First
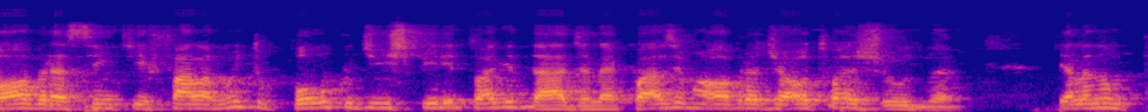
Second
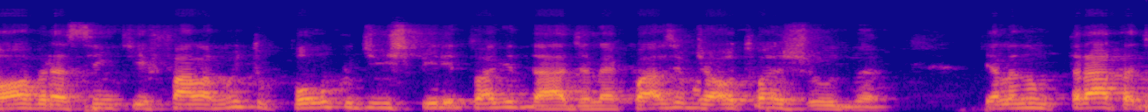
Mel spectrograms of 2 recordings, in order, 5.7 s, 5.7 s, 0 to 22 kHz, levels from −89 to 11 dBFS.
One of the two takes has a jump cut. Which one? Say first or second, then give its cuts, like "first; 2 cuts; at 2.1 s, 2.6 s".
second; 1 cut; at 3.5 s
